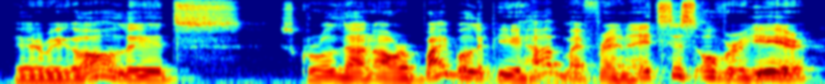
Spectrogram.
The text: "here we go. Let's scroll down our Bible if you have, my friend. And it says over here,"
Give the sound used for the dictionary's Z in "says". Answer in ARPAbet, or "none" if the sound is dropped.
S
